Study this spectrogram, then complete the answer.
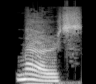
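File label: "nurse", British English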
